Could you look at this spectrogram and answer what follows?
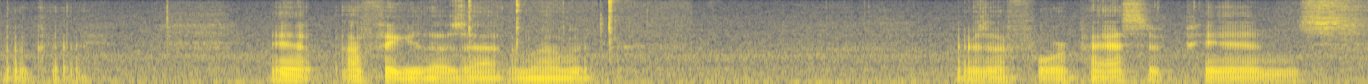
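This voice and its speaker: A man recovering from a cold, hosting his own channel and talking through his work in a relaxed, thinking-aloud way. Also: rumbling low, a little slow, background noise. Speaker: lockpicking channel host. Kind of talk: casual hands-on narration.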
